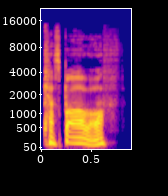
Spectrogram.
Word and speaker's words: Kasparov: Or pronunciation. Surely Kasparov.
